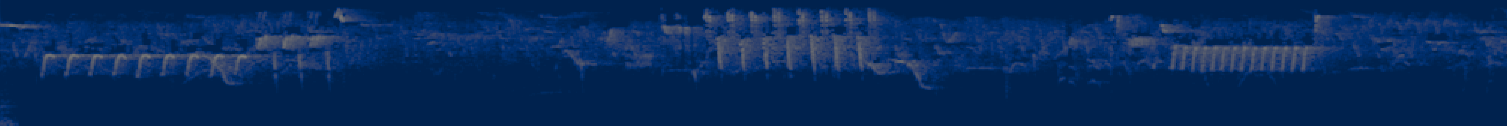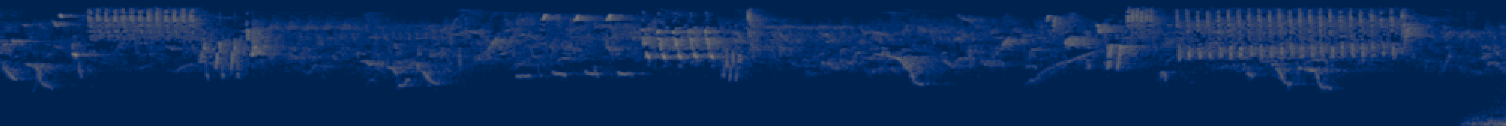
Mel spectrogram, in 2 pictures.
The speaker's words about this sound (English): These warnings that birds are sending us can be heard in your own backyard as well. Listen to the songbirds. You'll find, if you listen closely, that their songs are changing too.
